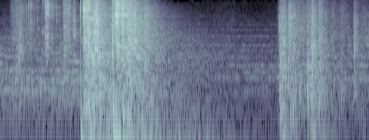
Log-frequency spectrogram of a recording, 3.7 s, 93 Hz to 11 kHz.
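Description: Gunfire in Mass Effect 3, two loud bursts of rapid shots, the first dense and booming then trailing off, a second burst following after a short lull over low background rumble.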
